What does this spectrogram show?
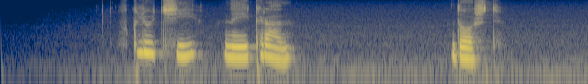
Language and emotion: Russian, neutral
